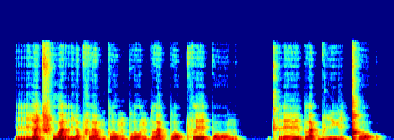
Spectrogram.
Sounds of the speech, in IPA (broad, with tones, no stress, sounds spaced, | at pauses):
r i˥˩ a̯ t͡ɕʰ u˥˩ a̯ r i˩˦ a̯ pʰ l a˩˦ m k l o˦˥ m p l o˦˥ n p l a˦˥ k̚ p l ɔ˨˩ ʔ pʰ l eː˥˩ t̚ p ɔː˨˩ n | kʰ r eː˧ p l a˥˩ k̚ b iː˨˩ j i˦˥ t̚ kʰ l ɔ˨˩ ʔ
